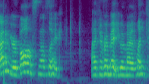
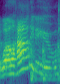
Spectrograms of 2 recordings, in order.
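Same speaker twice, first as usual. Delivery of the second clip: exaggerated put-on Southern US accent, higher, slower; 2 semitones higher than usual. Describing slipping while attempting an American accent: super Southern accent. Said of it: "I always go like super super southern".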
